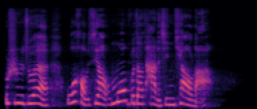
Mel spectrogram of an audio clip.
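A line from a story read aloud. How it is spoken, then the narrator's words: Sudden cry. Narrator (Chinese): 王乾突然叫道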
